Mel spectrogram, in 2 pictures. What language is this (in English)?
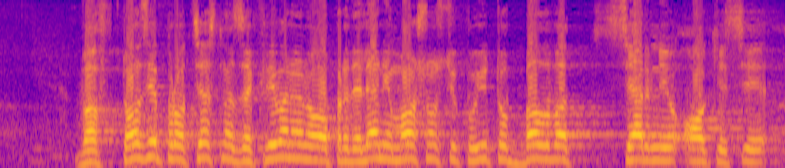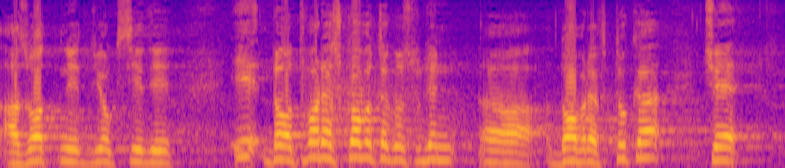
Bulgarian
